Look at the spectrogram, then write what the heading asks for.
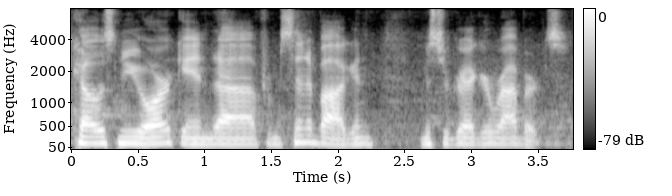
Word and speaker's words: Sennebogen: So well, it is Sennebogen.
